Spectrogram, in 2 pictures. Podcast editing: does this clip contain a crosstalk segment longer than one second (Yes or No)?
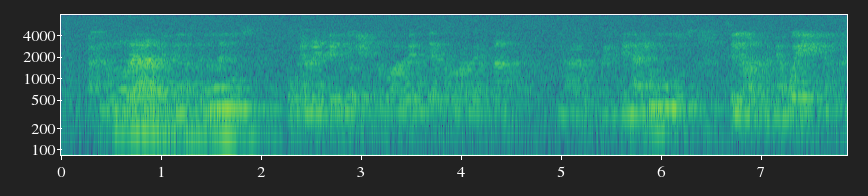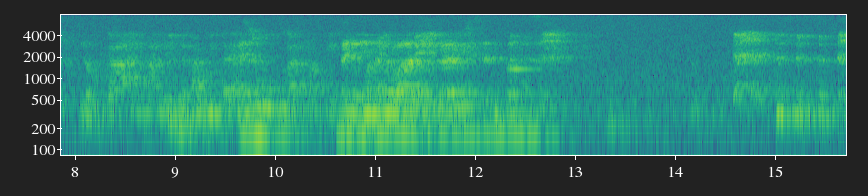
Yes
